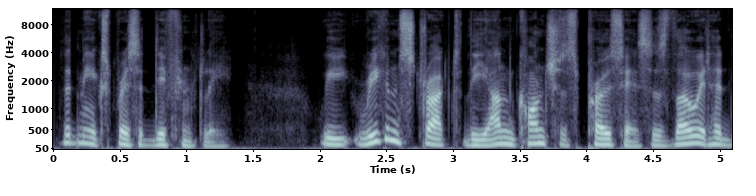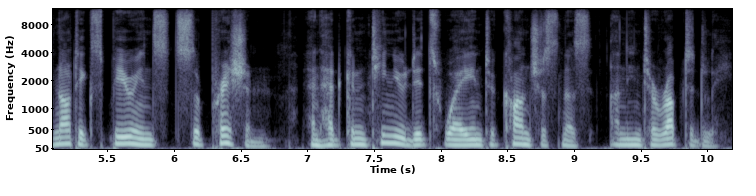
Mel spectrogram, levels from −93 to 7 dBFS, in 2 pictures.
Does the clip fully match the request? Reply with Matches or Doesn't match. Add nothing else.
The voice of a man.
Matches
